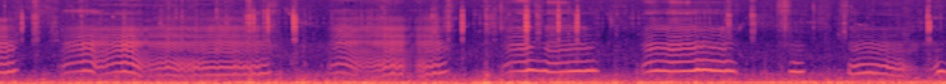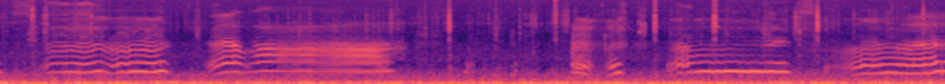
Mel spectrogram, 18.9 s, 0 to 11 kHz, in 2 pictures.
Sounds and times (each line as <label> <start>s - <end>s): rumble of the pram 0.0s - 18.9s
little growls and utterances 6.5s - 13.5s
